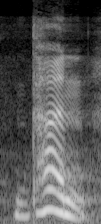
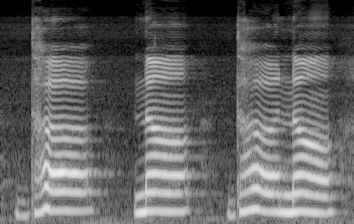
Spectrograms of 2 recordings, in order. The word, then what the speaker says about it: धन: अब जैसे यहाँ पे दो वर्ण वाला शब्द है धन, तो इसको बच्चा कैसे पढ़ेगा, ध न। पर ये गलत है ना प्रोनाउंसिएशन।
